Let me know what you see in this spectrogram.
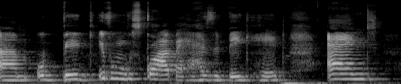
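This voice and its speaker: A woman with a fairly high voice speaks at a fairly slow pace amid audible room echo and noticeable background noise. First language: a South African Bantu language. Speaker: online content creator. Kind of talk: casual livestream chat. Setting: Instagram live stream. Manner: halting.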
